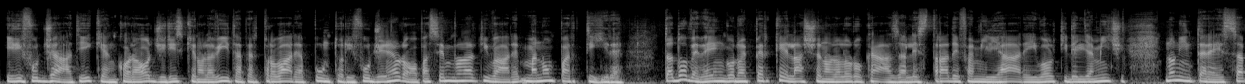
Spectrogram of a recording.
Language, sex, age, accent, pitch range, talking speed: Italian, male, 40-59, native, 115-150 Hz, 180 wpm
